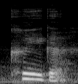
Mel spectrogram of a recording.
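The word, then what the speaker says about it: caoga: So you're gonna set out like you're gonna say quiga, but your lips are not allowed to move. So kriga, kriga. Now you got it.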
